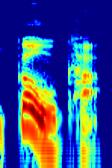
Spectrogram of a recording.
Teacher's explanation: it sounds like a 3x chain where it's falling and then low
